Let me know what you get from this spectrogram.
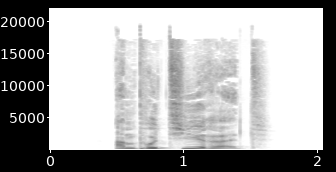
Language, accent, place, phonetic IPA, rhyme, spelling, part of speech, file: German, Germany, Berlin, [ampuˈtiːʁət], -iːʁət, amputieret, verb, De-amputieret.ogg
- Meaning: second-person plural subjunctive I of amputieren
